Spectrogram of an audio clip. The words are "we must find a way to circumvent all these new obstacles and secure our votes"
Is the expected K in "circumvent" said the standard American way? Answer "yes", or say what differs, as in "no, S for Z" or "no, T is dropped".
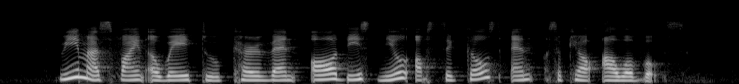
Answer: no, K is dropped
